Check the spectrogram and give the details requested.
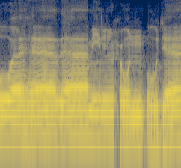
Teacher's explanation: മിൽഹുൻ ഇൽഹാർ ഹൽക്കി നൽകി തൻവീനിനെ വെളിവാക്കുക, മണിക്കരുത്. ഉജാജ് ഖൽഖല കുബ്ര നൽകി ജീമിൽ വഖഫ് ചെയ്യണം.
